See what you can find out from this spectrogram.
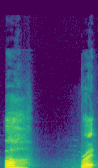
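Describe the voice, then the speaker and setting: A man's voice: on the high side, slight background noise. A man giving casual, slangy, chatty commentary as he streams a game, with music faintly behind him. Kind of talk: casual reaction commentary while gaming.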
